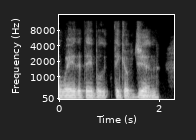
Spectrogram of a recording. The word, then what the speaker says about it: jinn: in Arabic cultures and it's been Anglicized to uh pronounced genie. But, we don't uh think of genies, I think, in the way that they think of jinn.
